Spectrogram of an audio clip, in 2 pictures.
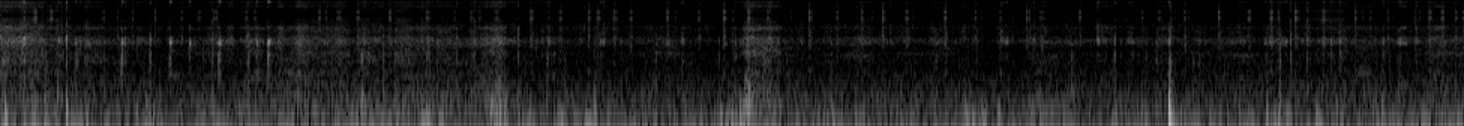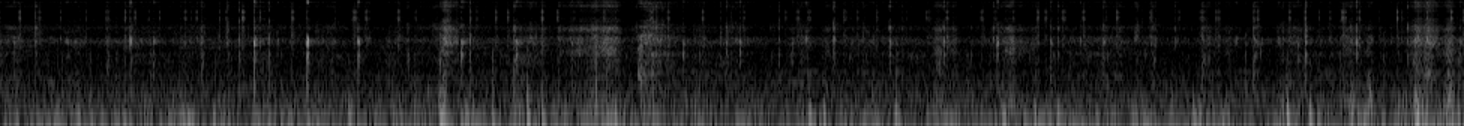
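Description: Footsteps on a dirt path, with irregular knocks and rustle from the body-worn camera and people talking in the background.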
